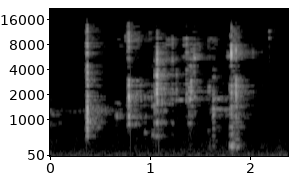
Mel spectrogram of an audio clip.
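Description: A series of faint, light clicks and taps, about six in two seconds, as a paper sheet is slid into place and pressed by hand against a whiteboard.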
